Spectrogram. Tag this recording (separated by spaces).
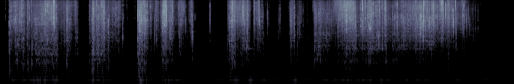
bottle Crinkling shuffling bag paper putting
